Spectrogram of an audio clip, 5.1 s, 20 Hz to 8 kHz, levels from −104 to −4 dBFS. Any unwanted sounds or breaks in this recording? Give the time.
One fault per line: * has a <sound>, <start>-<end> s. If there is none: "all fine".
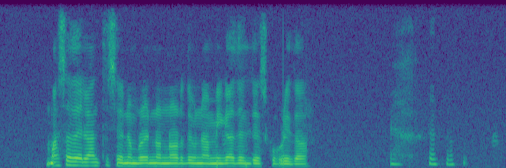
* has a laugh, 3.9-4.7 s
